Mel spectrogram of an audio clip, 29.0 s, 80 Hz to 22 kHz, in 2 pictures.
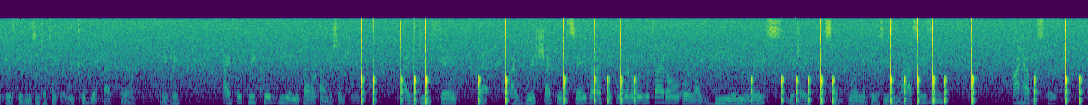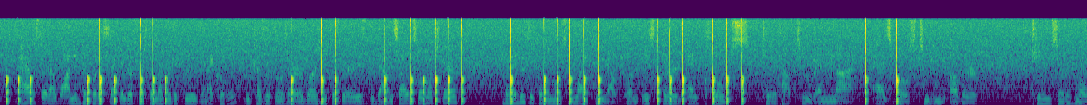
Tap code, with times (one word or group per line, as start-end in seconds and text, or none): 4.8-8.5 HAD
10.0-16.8 EVEN
18.4-24.4 BEEN
26.0-26.5 A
